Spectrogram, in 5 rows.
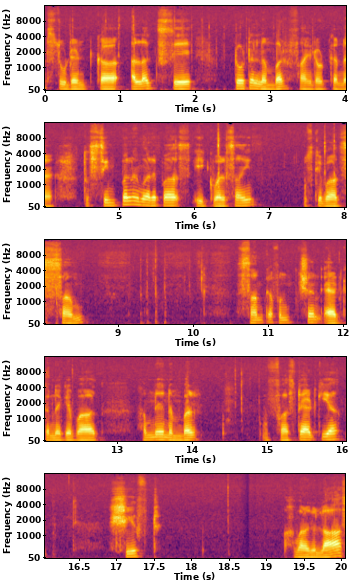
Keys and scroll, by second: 15.0 ctrl+Num_Lock.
